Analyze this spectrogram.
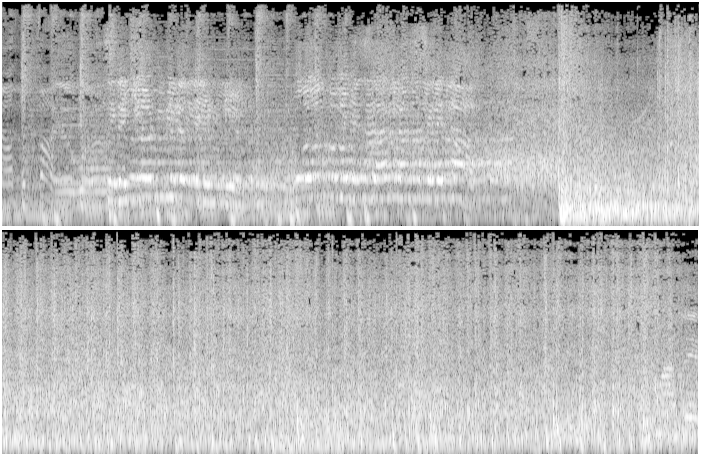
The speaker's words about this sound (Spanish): Valencia huele a pólvora y suena a mascleta.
